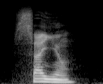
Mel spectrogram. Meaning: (adjective) 1. salient (prominent) 2. non-reflex, measuring 180 degrees or less (angle); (verb) present participle of saillir
- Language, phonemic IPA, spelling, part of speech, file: French, /sa.jɑ̃/, saillant, adjective / verb, Fr-saillant.ogg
